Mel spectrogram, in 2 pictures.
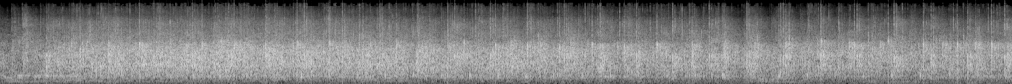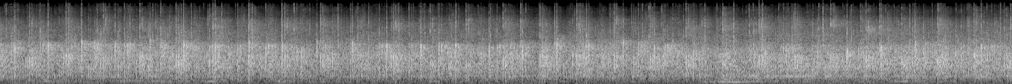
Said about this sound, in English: And uh, let's uh, give a round of applause and welcome to the podium, the pulpit.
